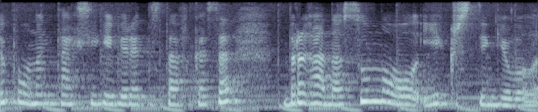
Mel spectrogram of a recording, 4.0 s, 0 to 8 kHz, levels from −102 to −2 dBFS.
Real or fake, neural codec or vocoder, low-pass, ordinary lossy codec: real; none; 7.2 kHz; none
